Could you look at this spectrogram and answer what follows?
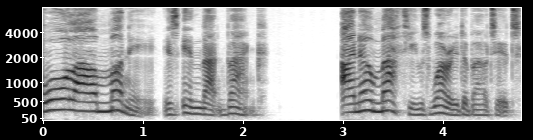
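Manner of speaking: ordinary delivery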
